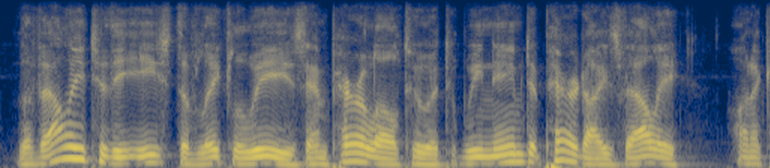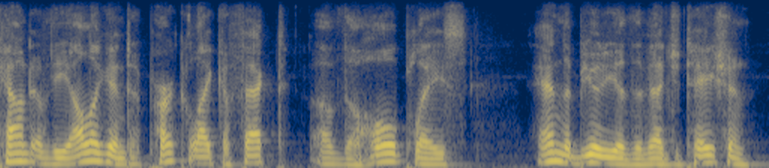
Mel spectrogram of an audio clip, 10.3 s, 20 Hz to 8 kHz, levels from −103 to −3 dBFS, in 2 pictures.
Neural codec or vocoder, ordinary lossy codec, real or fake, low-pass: none; Opus, 24 kbps; real; 7.2 kHz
